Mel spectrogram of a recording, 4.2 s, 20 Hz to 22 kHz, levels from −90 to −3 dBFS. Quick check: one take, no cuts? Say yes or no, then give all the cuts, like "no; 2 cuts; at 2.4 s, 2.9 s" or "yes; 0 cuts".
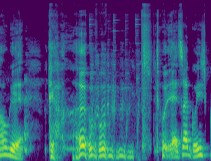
yes; 0 cuts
